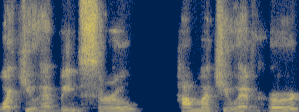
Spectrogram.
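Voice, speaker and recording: Fairly slow speech in a Dutch accent, with fairly even intonation. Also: man. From Netherlands. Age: 80s. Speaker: entrepreneur and charity founder. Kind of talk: interview storytelling.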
